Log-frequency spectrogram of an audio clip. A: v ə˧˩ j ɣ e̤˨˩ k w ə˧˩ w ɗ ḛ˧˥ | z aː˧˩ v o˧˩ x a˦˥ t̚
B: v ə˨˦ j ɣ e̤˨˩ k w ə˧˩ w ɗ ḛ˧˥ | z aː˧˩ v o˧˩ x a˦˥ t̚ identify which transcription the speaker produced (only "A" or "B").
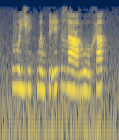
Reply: A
